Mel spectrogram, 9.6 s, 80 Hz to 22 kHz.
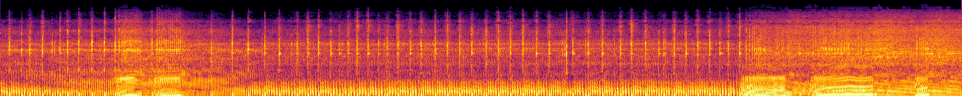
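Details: Remington Outlaw 20-inch two-stroke chainsaw, first start in a year on old gas after choking: crisp clean revs up and down with a steady, even idle between bursts. It runs healthy.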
